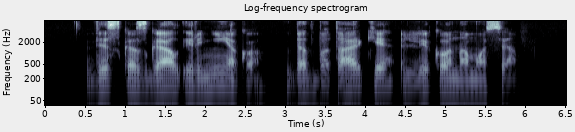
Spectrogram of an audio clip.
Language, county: Lithuanian, Alytus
